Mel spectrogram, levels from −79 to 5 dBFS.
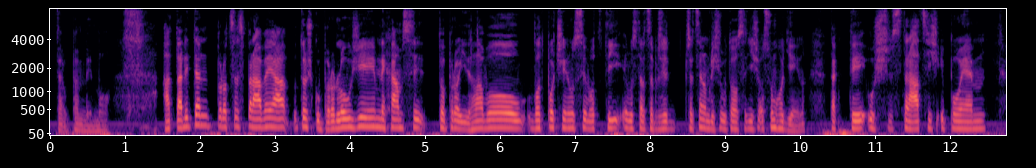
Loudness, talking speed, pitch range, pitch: -27 LUFS, 165 wpm, 125-145 Hz, 135 Hz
